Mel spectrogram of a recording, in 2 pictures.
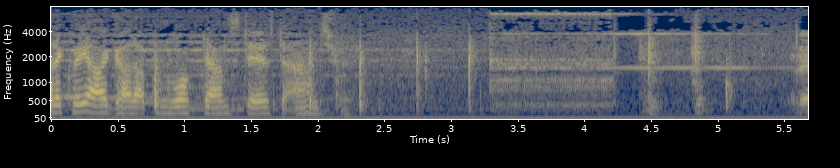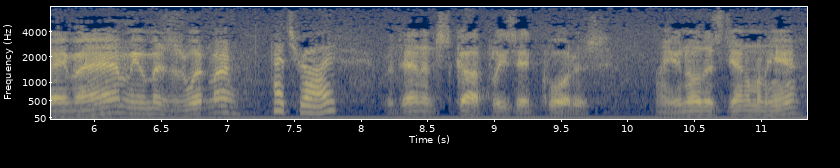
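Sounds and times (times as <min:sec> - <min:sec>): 
electric doorbell ringing: 0:00.0 - 0:02.1, 0:03.3 - 0:05.6
speech: 0:00.0 - 0:02.4, 0:05.6 - 0:11.3.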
